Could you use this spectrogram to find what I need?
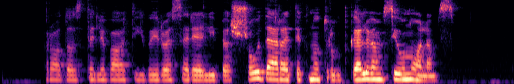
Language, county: Lithuanian, Vilnius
